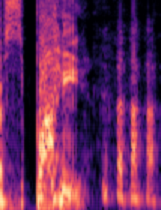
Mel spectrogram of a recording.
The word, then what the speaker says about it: Spahi: Cannot pronounce his last name because it's kind of... It's Spahi. You got it. Spahi.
